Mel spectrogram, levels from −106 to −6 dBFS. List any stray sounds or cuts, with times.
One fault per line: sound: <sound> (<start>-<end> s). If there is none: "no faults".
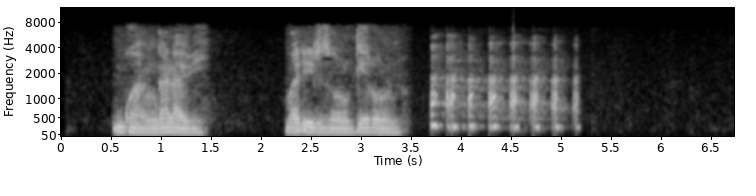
sound: laugh (3.7-5.2 s)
